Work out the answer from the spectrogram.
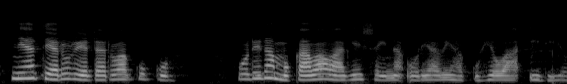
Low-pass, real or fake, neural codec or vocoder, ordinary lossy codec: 7.2 kHz; real; none; MP3, 48 kbps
